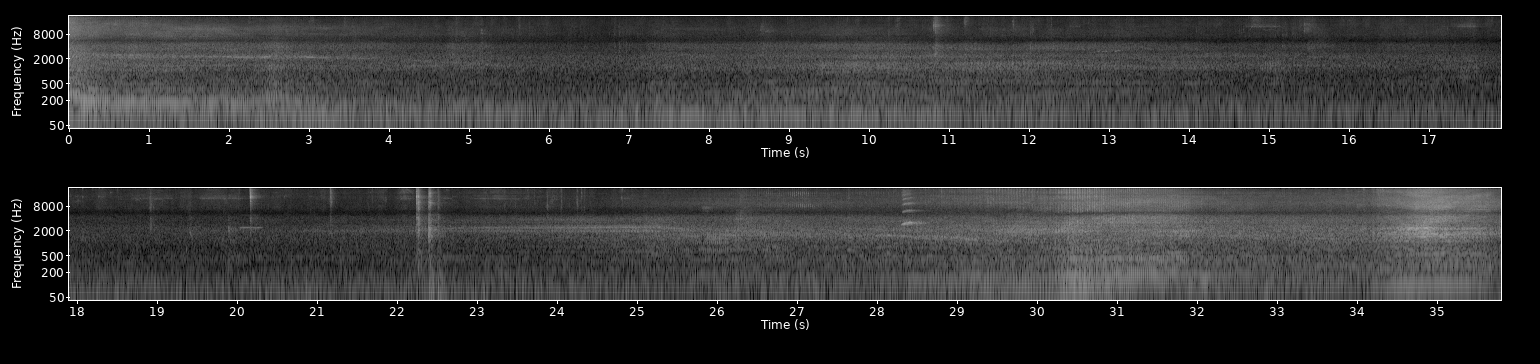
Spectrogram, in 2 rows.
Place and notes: walking on the Road, Environmental sounds, Motorcycle sound, Traffic Sound, Binaural recordings, Zoom H4n+ Soundman OKM II
Taipei City, Taiwan, 6 February, ~18:00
